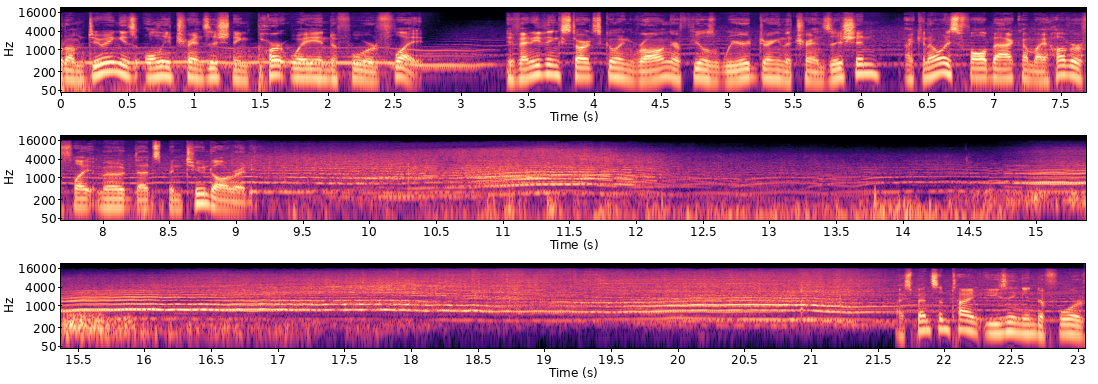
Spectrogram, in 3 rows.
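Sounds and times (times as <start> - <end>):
low rumble: 0.0 - 3.7
drone motors whining: 0.0 - 23.0.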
